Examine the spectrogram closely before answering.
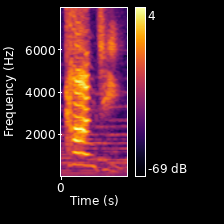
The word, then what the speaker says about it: congee: Let's say, loser buys the winner 3 huge bowls of seafood congee. Congee, that's how you pronounce it.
